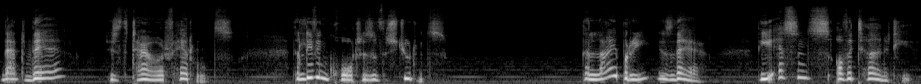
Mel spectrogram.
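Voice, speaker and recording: A man voicing a solemn, knowing keeper of an ancient magical order in a fantasy audio roleplay, speaking in a formal, measured way. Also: very high voice, animated, gravelly, dark tone, slightly rough, full character voice. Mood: solemn, wistful. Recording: music under the voice.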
